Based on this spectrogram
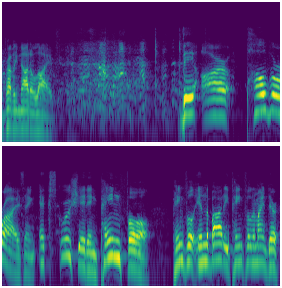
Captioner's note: some chuckles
